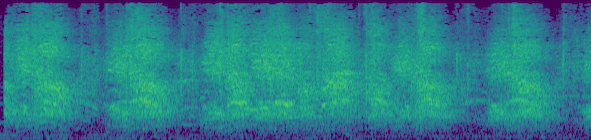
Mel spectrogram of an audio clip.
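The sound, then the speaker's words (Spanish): A crowd of Podemos supporters in Barcelona chants and shouts in unison for Pablo Iglesias, the loud roar rising and falling in a steady rhythmic pattern, roughly one swell per second, sustained throughout. “Si escucha el clamor de sus seguidores...”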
